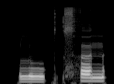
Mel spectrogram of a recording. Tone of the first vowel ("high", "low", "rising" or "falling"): low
